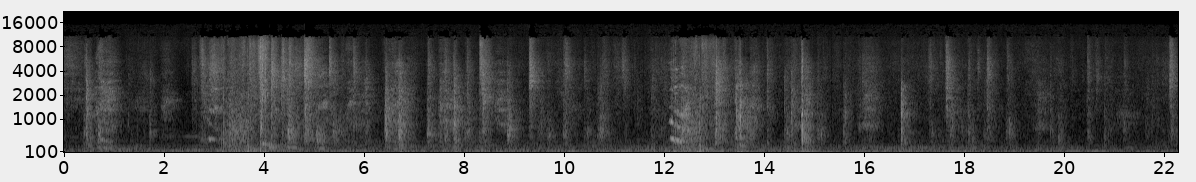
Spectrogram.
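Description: Fistfight scuffle: repeated thuds, slams and knocks of blows and bodies, with shouted voices rising loudest about four and twelve seconds in.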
